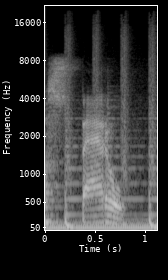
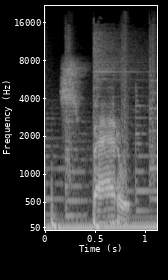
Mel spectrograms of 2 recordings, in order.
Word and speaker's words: sparrow: तो शी सॉ अ स्पैरो। स्पैरो, स्पारो नहीं है वो, स्पैरो।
